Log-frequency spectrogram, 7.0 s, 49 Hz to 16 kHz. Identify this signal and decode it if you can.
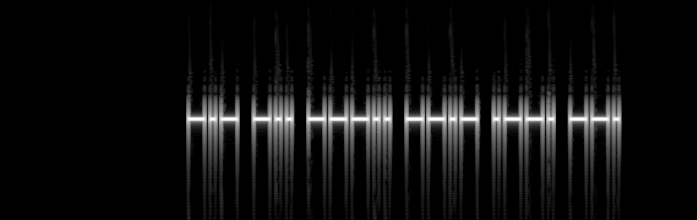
Morse code, heard as a keyed tone, about 22 wpm, 700 Hz. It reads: KD8QPG
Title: USA Call Signs - 6 Characters - Repeated 3x - 22wpm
